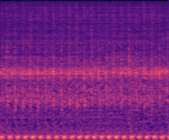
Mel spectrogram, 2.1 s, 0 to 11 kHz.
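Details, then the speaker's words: Four-wheeler ATV idling while checking fence, reported at 1100 rpm: steady even putt-putt about eight beats a second that sounds slower than stated; owner unsure why, suspects a broken part, shifts fine. "there doesn't sound like it's idling that fast to me but it said they're idling at 1100 rpm sounds like it's slower than that"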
